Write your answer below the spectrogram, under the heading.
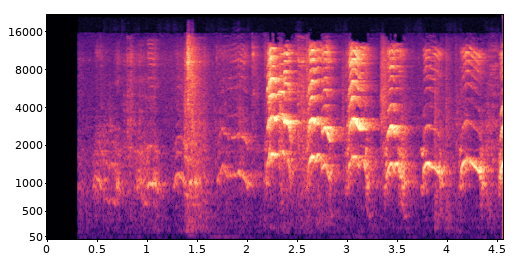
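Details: Toy Poodle puppies offered for sale in Tokyo, giving a rapid series of high, thin yips and whines, rising and falling, several per second, with some rustling noise early on.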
